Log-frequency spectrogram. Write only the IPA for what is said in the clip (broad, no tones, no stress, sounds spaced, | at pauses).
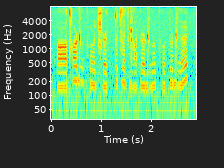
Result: ɑː tʰ ɔː ɖʱ ʊ pʰ oː t͡ɕʰ ə˞ tː o t͡s l ɛ t͡s ɖʱ ɑ k ə˞ ɖʱ ʊː pʰ o k ʏ ɖʱ ə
